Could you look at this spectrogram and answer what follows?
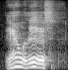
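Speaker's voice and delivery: Buffy throws up her hands and yells, quitting; fed-up outburst. Acted. Buffy bailing on the Efreet fight, a high loud shout.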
